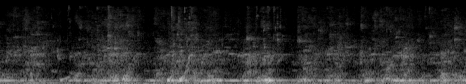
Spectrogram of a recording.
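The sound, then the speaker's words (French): Continuous soft bubbling and gurgling of grape juice fermenting in wooden barrels in a wine cellar, fizzing over a steady low hum, even in level with no voices. “Les tonneaux se mettent à chanter, les bulles de la fermentation.”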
